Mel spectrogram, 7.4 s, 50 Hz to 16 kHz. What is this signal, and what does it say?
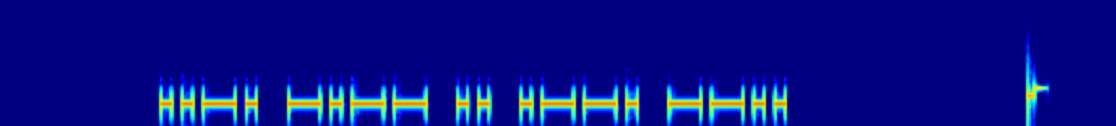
Morse code, heard as a keyed tone, about 17 wpm, 700 Hz. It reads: FYIPZ
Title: Code Groups - 5 Letter:Numbers - 17wpm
